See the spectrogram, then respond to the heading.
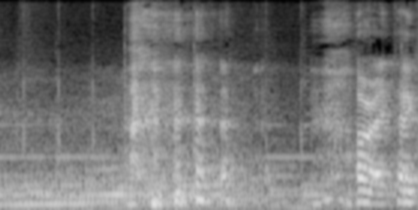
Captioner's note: laughs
